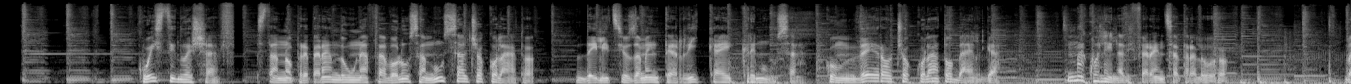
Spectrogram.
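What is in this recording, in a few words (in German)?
Italian Werbung Freundlich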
